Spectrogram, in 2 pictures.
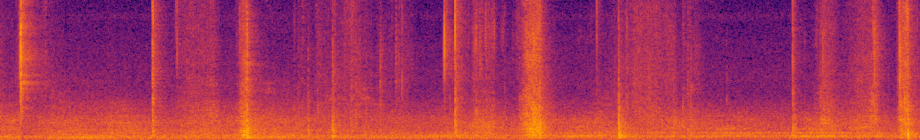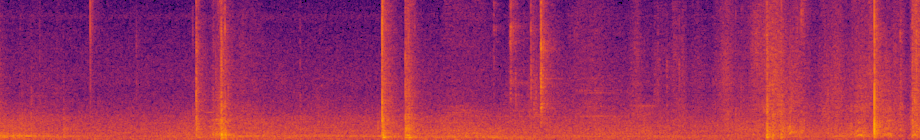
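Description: Cardboard box being handled and cut open: scattered knocks, taps and scrapes on the cardboard with rustling between them, and a blade working along the taped edge.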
